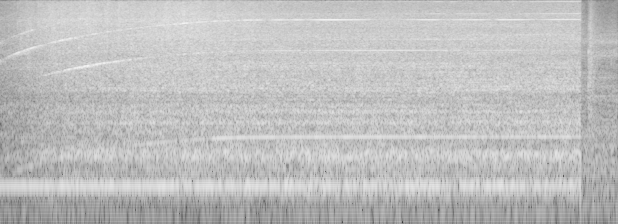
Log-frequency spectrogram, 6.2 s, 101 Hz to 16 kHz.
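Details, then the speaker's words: Eufy X10 Pro Omni dock auto-emptying the robot's dust bin; loud steady suction roar with constant tone that stops abruptly near the end; normal self-empty cycle. "Okay, so the Eufy X10 Omni is going to auto empty. Here's the Eufy X10 is going to start collecting dust."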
